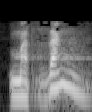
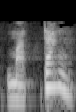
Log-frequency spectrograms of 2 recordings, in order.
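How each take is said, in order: First: The second word begins with a plain r sound. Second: The second word begins with a curled-tongue tr sound. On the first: This is the older translators' form. "các cụ ngày xưa viết là mặt rời, mặt răng" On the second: This is the current standard spelling. "hơi uốn lưỡi lên một tí"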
